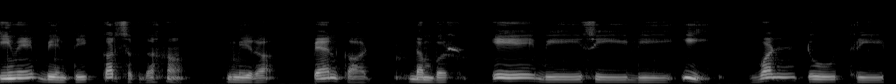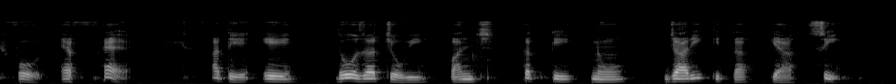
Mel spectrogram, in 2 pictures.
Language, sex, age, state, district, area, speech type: Punjabi, male, 30-45, Punjab, Jalandhar, urban, read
